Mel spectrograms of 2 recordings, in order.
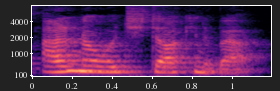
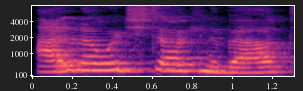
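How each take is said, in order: First: Rattled off fast, brushing it aside; fast dismissive mock of the ex-husband's denial; quick flat denial in imitation; rushed denial. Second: Fast throwaway denial; imitating the ex's hurried denial; rushed mock denial. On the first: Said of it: "And he goes". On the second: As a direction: spit it out quickly to dismiss. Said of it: "it goes from".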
